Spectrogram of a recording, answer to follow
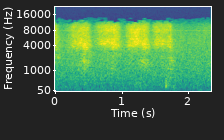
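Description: Chalk scraping on a blackboard in a run of five or six quick, scratchy strokes, as a line is drawn under written words.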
